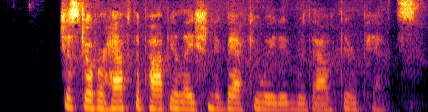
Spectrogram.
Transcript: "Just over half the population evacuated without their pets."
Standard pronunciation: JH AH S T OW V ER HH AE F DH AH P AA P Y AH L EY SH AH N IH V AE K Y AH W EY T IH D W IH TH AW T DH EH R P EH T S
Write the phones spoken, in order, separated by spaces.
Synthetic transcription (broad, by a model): JH AH S T OW V ER HH AE F DH AH P AA P Y AH L EY SH AH N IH V AE K Y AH EY T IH D W IH TH AW T DH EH R P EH T S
